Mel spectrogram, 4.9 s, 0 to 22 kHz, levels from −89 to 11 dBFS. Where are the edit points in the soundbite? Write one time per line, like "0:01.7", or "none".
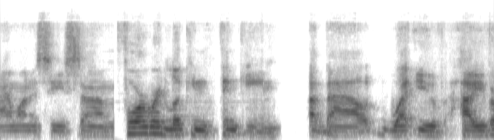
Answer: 0:01.2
